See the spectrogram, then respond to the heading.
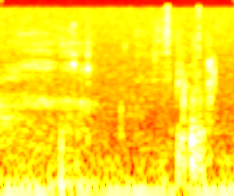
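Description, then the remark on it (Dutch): Someone in Israel takes a quick sip of water, with soft wet mouth sounds and a faint swallow, ending in a small click against a quiet background. “Even een slokje water.”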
